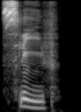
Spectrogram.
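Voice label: "sleeve", British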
